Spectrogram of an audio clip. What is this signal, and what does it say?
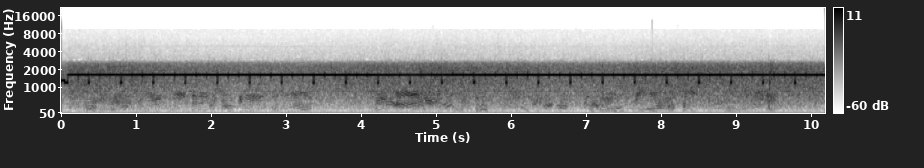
SSTV (slow-scan television), Scottie 1, with speech.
